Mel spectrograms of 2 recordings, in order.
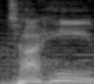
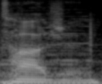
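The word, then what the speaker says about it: Tajín: tahin is a spice oh tahin not tajin tajin sorry is that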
